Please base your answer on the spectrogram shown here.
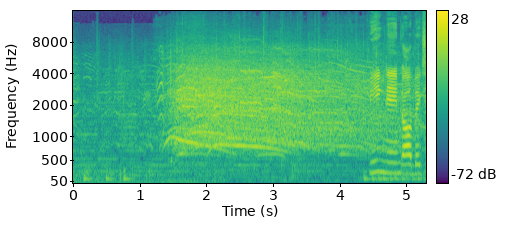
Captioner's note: cheering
